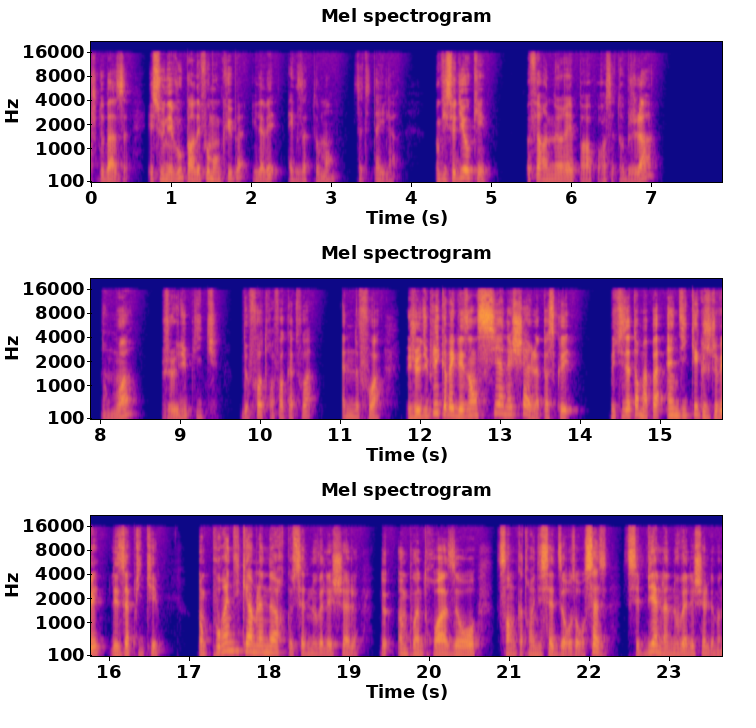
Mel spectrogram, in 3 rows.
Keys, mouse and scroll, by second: 1.5 typing, 22.0-23.6 middle drag.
